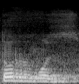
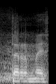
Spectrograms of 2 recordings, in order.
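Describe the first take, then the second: First: The first syllable has a u vowel. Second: The first syllable has an e vowel. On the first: "bukan Turmuz" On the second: "tapi Termes itu kita yang baca, itu E nya dibaca I"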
